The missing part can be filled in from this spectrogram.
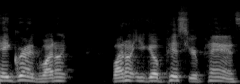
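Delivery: put-on taunting yell. Retelling a scene where he yells at Seth on the soccer field: retelling a yell. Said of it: "He's yelling at Seth for being on the soccer field".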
